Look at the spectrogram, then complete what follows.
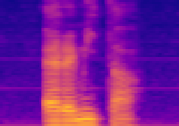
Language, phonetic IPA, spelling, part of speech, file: Polish, [ˌɛrɛ̃ˈmʲita], eremita, noun, Pl-eremita.ogg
